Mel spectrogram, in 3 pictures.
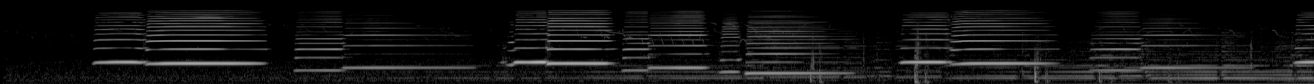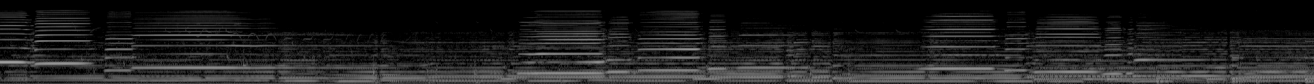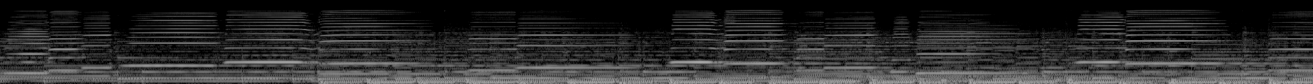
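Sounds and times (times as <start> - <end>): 
harmonica: 0.8 - 39.4.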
